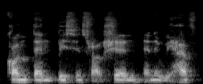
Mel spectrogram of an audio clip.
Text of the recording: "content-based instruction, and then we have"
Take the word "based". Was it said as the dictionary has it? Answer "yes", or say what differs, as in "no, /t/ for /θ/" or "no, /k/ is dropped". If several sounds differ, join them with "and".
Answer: no, /t/ is dropped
